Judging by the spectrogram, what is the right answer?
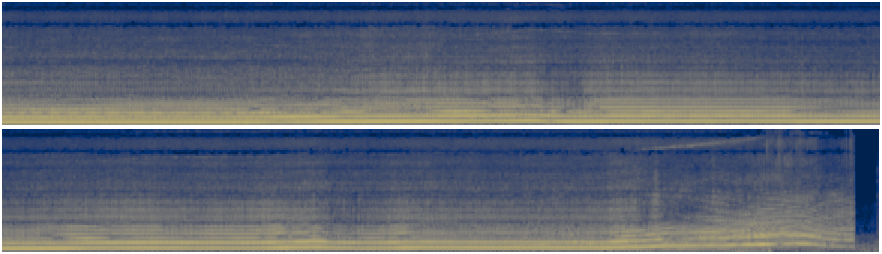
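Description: Trucks drag racing in a final round: a loud, steady engine drone holds for about fifteen seconds, then pitches up sharply into a rising rev near the end.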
